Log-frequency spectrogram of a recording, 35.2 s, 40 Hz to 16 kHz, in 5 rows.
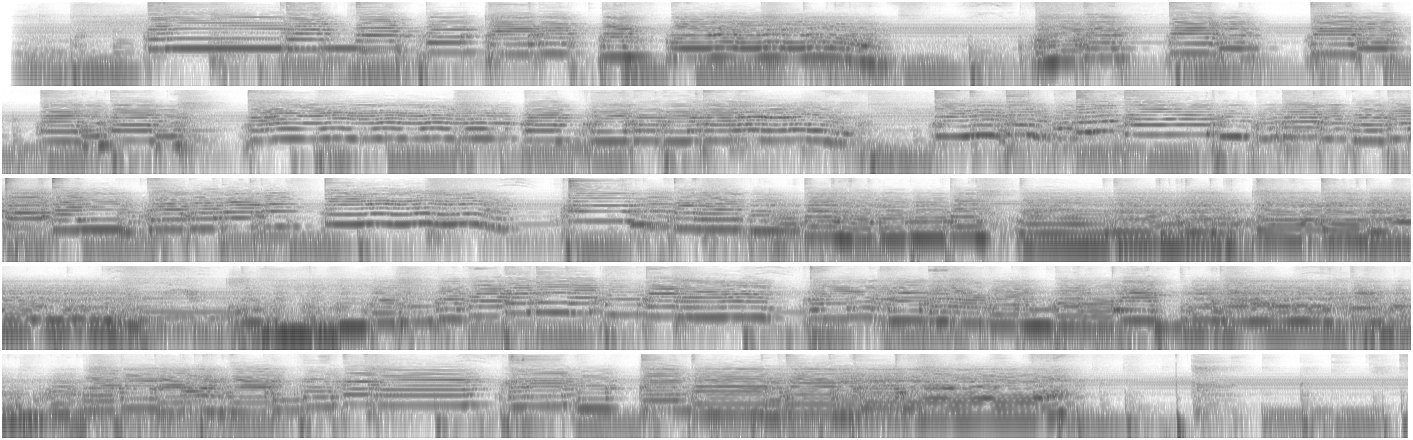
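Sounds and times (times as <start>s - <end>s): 
E7 one-chord solo: 0.1s - 35.2s.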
